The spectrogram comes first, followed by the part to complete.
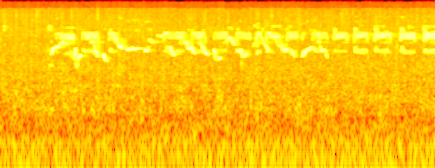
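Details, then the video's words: Lemon-bellied white-eye song used as a lure and training master for other birds: high, quick twittering with rising and falling whistled notes, ending in a fast train of repeated buzzy pulses. "Masteran Kecial Kuning Untuk Pancingan n Pikat Sangat Bermanfaat Untuk Burung Kecial Gacoran Ngejos"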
